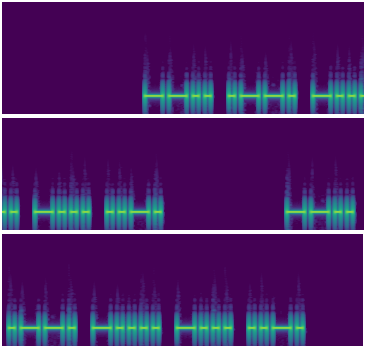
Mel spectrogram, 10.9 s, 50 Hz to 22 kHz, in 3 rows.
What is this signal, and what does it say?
Morse code, heard as a keyed tone, about 20 wpm, 700 Hz. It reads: ZP6BF ZP6BF
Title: DXCC-100 Call Signs - 5 Characters - Repeated 3x - 20wpm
